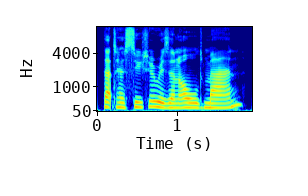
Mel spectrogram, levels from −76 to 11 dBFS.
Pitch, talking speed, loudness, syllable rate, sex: 190 Hz, 215 wpm, -18 LUFS, 4.7 syllables/s, female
